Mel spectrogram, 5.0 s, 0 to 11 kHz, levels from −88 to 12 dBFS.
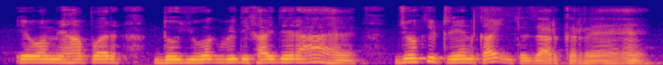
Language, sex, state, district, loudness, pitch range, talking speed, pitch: Hindi, male, Jharkhand, Palamu, -12 LUFS, 125-160 Hz, 205 wpm, 155 Hz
